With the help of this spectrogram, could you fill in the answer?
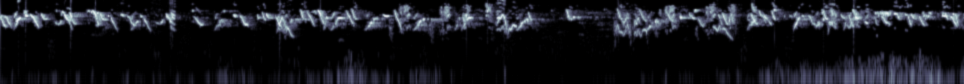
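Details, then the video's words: Saffron finches calling as a group, a busy tangle of bright, high chirps and short slurred notes overlapping continuously, with a brief drawn-out note near the middle and soft low background noise. "canário da terra junto fazendo barulho"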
